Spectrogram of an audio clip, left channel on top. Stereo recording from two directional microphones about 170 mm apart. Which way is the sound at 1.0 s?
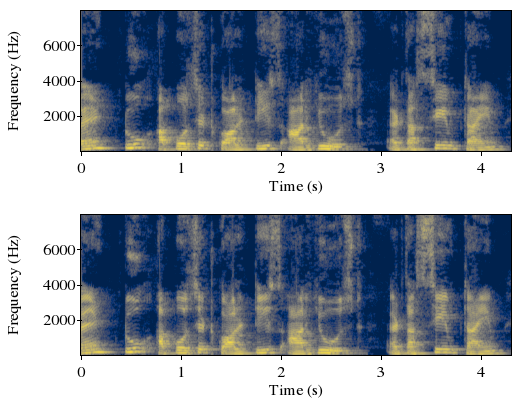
60° right (ahead or behind).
